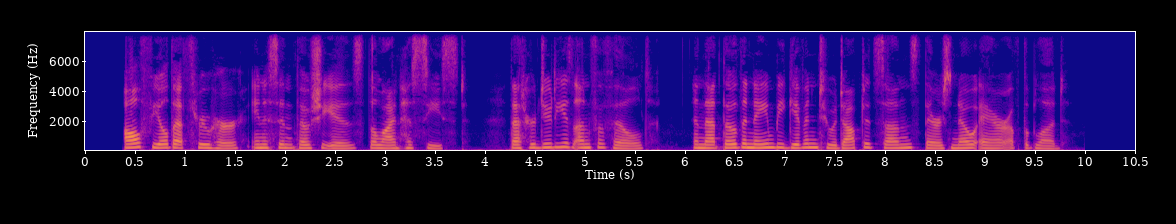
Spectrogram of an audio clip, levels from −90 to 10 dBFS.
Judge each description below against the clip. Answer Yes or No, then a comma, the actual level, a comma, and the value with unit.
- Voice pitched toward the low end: No, high, 220 Hz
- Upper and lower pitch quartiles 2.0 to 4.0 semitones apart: Yes, average, 2.9 semitones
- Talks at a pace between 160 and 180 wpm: No, average, 200 wpm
